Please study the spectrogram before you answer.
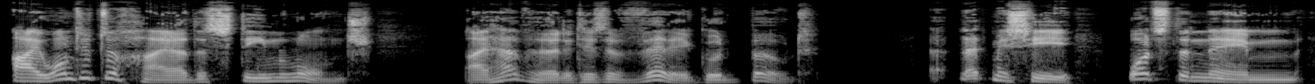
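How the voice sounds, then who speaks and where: A man voicing a calm, clever male detective who speaks politely, briskly and with assurance. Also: mid-range voice, dry recording, studio quality, heavily acted. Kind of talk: audiobook character voice.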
